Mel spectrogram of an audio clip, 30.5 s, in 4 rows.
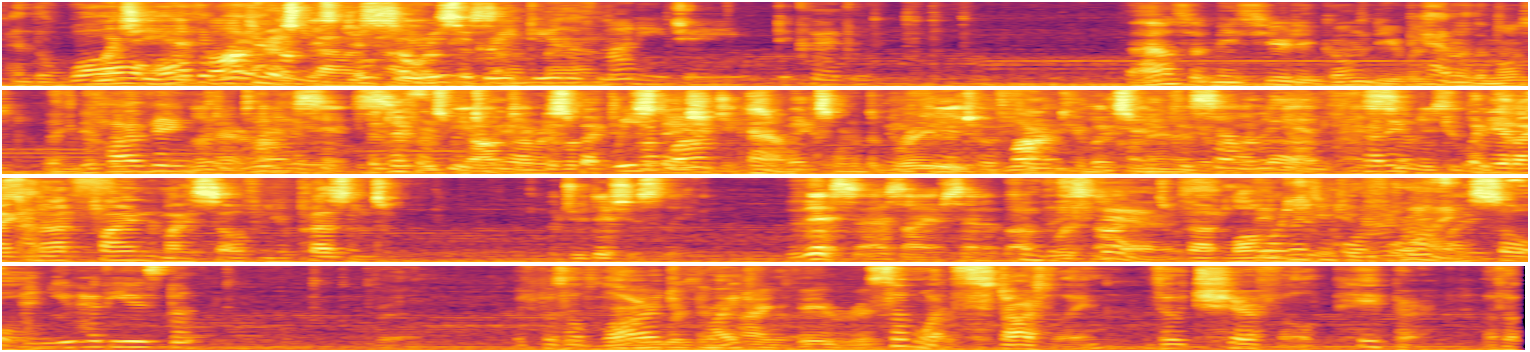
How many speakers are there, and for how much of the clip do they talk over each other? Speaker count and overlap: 5, about 54%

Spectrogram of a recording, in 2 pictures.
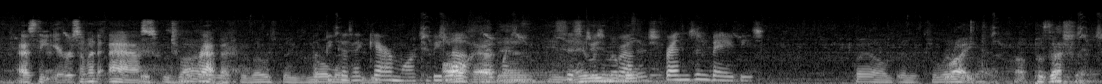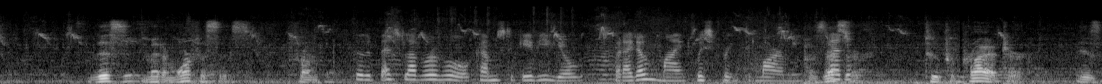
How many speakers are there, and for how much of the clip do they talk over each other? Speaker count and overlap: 4, about 25%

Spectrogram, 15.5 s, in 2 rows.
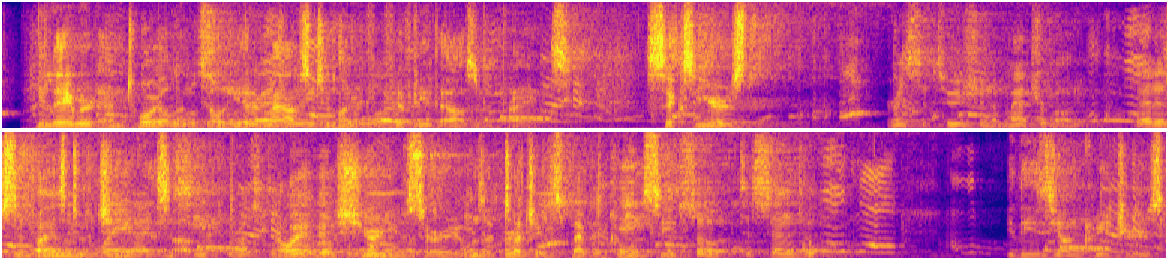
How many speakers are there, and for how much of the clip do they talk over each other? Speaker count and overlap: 2, about 42%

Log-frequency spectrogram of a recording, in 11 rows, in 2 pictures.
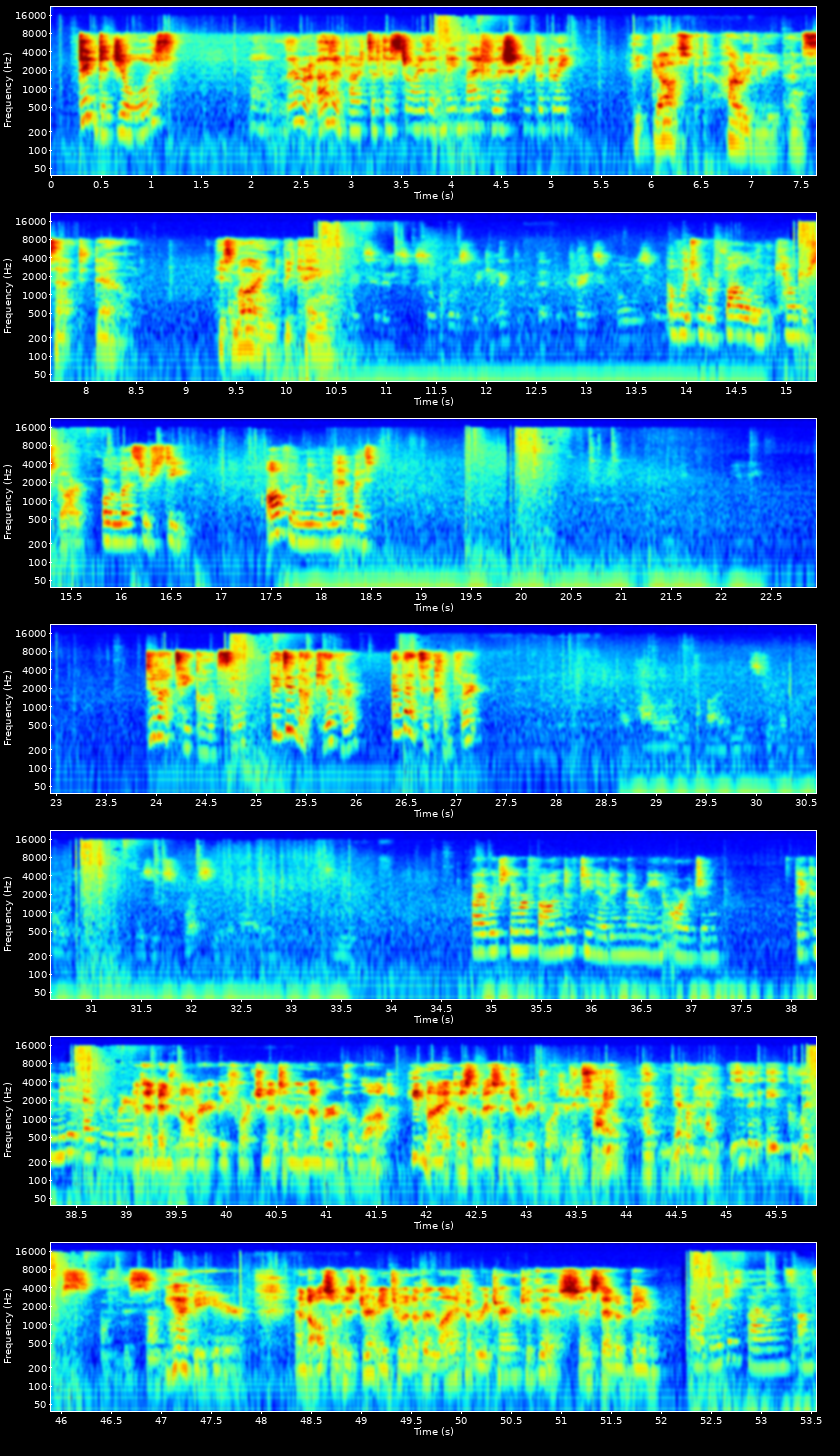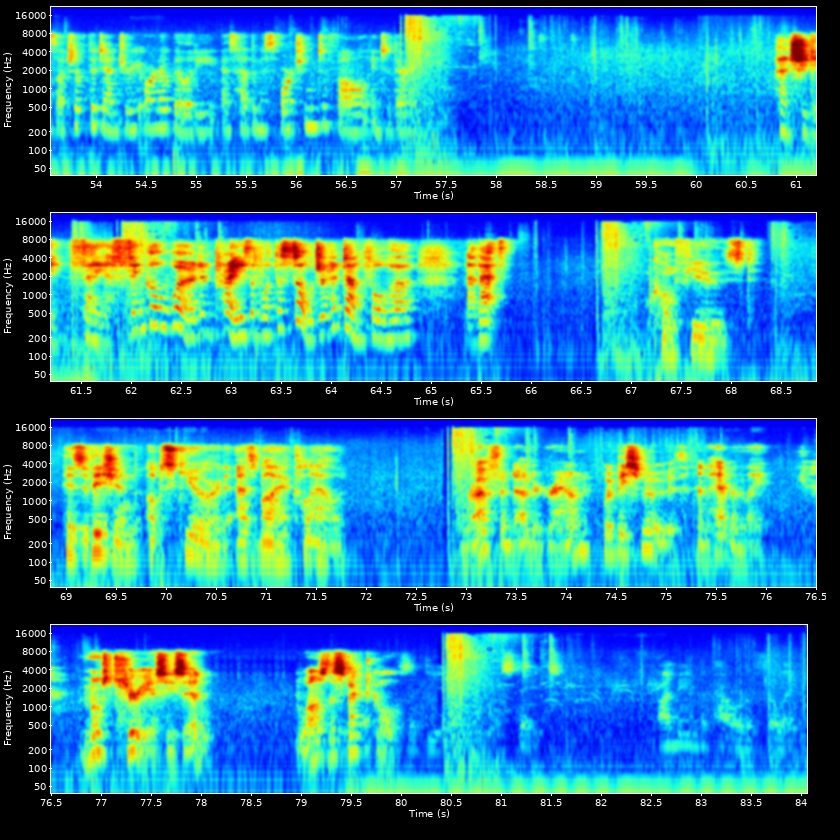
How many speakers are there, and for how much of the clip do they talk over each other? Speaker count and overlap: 10, about 8%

